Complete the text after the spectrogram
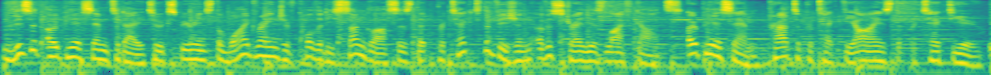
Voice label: Energetic Advertisin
